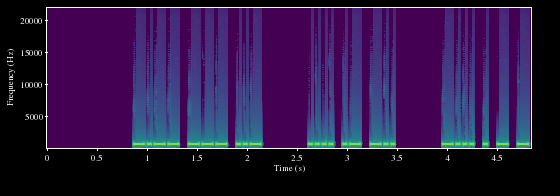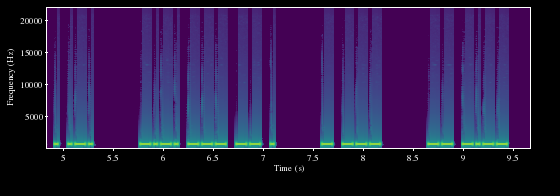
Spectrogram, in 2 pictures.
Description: Morse code, heard as a keyed tone, about 36 wpm, 700 Hz. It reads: YOU HAD BETTER COME TO MY
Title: 2x Word-Spacing - Sentences from Top 400 Words - 35wpm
